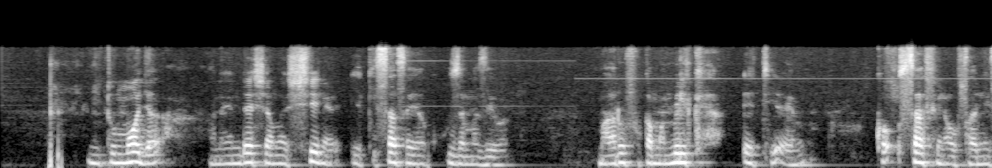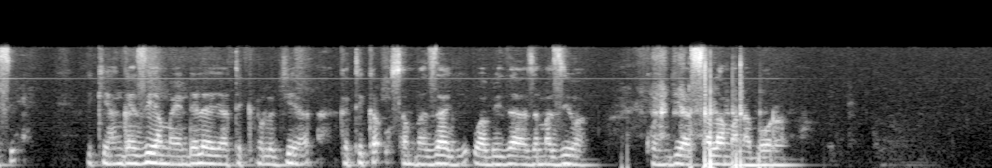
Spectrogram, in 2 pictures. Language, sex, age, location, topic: Swahili, male, 18-24, Wajir, finance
